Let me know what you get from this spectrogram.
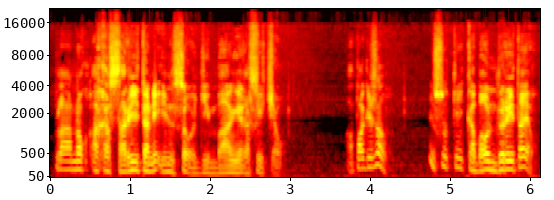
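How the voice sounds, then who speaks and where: Guy playing a skeptical ilocano farmer with big plans, slightly high voice, dry radio drama sound. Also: animated, moderate pace, no echo. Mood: musing, scheming.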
